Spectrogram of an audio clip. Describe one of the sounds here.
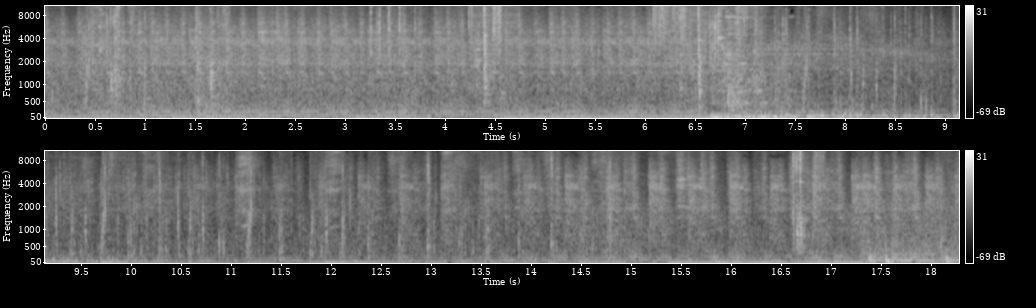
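Metal parts of a machine rattle and clank.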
